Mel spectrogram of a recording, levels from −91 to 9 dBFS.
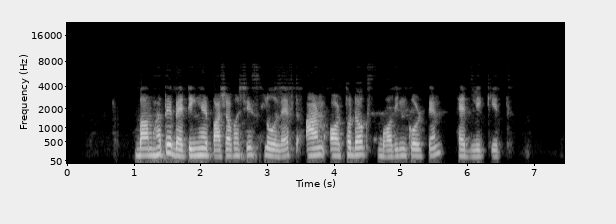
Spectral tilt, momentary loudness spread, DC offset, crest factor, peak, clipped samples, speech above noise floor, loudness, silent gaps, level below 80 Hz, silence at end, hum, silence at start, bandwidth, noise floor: -10.5 dB/octave; 11 LU; under 0.1%; 18 dB; 0 dBFS; under 0.1%; 65 dB; -18 LUFS; none; -60 dBFS; 1 s; none; 1 s; 4.1 kHz; -82 dBFS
